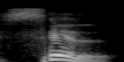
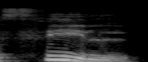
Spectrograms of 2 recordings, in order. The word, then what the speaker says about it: sell: দেখো, the boys mast সেল, এই প্রোনাউন্সিয়েশনটা দেখে নাও, অনেকে এটাকে বলে সিল। সিল, সিল না, এটা হচ্ছে সেল।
